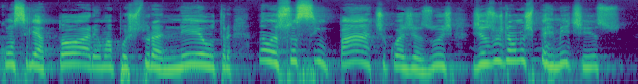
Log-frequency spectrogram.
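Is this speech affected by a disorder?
No.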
